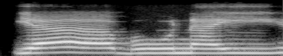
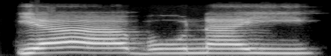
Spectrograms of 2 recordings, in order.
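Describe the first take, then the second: No difference in how they are said.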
